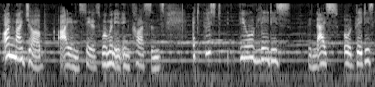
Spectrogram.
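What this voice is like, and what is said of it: Austrian-accented English. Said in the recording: “they hear my accent. They ask, where are you from? Austria.”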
